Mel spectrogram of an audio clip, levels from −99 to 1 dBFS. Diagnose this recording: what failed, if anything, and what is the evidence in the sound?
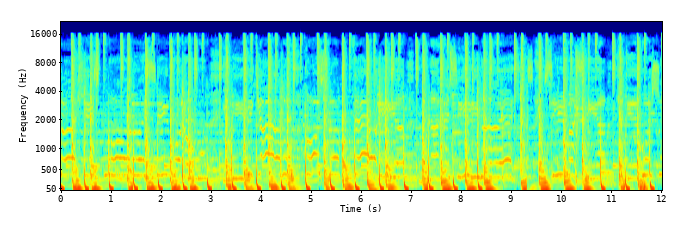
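Nothing stood out on listening to the recording, and I found no failure at any stage to diagnose.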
